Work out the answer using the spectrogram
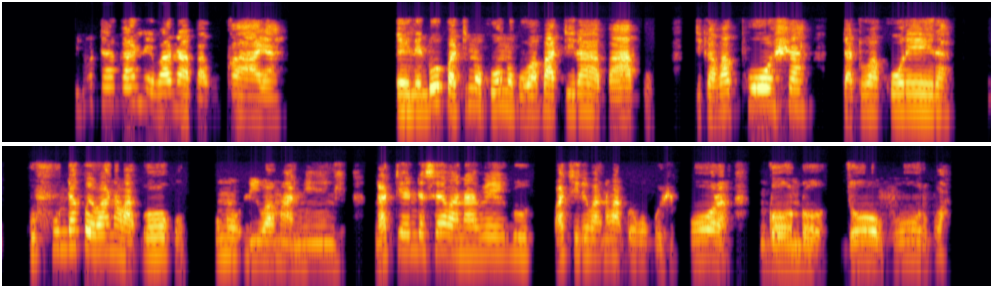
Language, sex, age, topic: Ndau, male, 36-49, education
